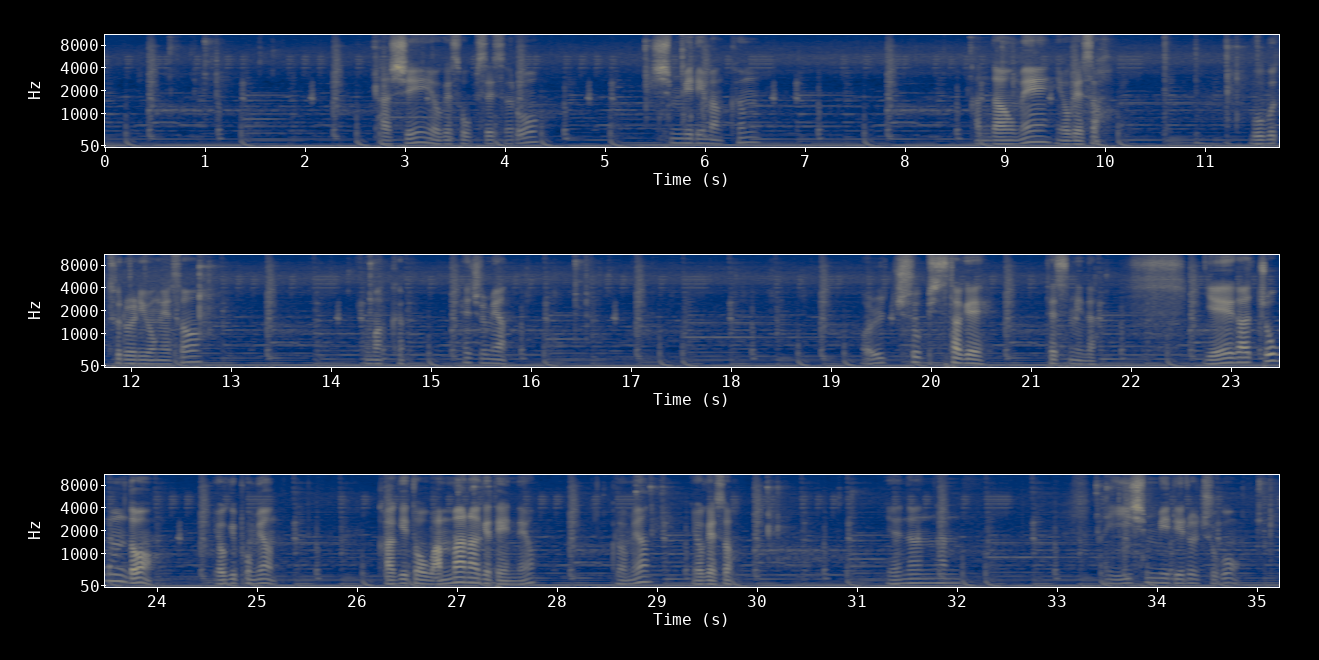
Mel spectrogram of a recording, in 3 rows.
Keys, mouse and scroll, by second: 0.7 shift+middle click, 1.5 click, 2.1-2.7 scroll up 1, 2.7 o, 3.1 click, 5.4 KP_1, 6.9 middle click, 8.6 scroll up 1, 8.9 shift+middle click, 9.1 click, 11.2 m, 11.5 click, 12.6 Up, 14.0 click, 14.5 middle click, 15.6 scroll down 1, 15.7 scroll up 1, 15.8 scroll down 1, 15.9 scroll up 1, 16.1-16.7 scroll down 1, 16.7 click, 17.1 scroll up 1, 17.8 middle click, 18.0 scroll down 1, 19.3-19.7 scroll up 1, 20.7-21.2 scroll down 1, 21.2 scroll up 1, 21.6 click, 22.2 middle click, 23.1-25.0 scroll down 1, 26.4-27.0 scroll up 1, 28.0 scroll up 1, 28.1 middle click, 30.1 o, 30.8-31.9 drag, 33.4 KP_2, 34.5 middle click.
